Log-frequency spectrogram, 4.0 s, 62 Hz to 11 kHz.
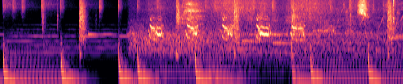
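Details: Wild turkey tom on a cold opening morning of turkey season in Utah, aggressive and coming toward a decoy about 50 yards away, gobbles in about five loud, rapid, gurgling bursts, each dropping in pitch, over wind and background noise.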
